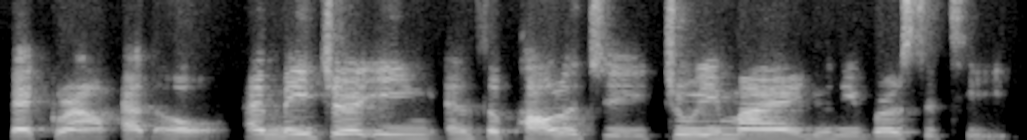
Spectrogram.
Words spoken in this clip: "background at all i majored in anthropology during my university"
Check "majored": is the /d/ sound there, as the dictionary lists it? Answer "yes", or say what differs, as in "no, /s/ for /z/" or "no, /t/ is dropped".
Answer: no, /d/ is dropped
